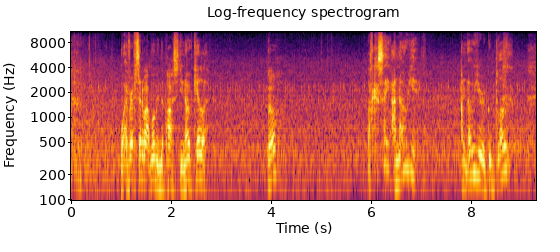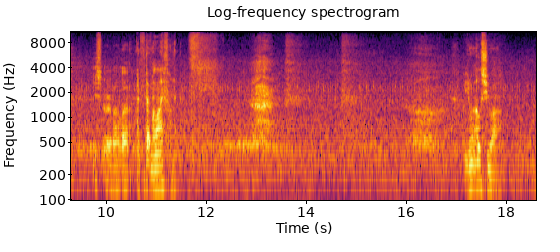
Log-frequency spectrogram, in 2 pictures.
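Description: A man speaks close by in a strained, emotional voice.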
